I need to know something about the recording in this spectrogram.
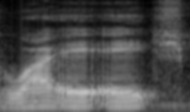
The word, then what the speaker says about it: Yah: It's pronounced, the name of God is, or the name of Elohim is Yah, spelled Y-A-H, pronounced Y-A-H, Yah.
